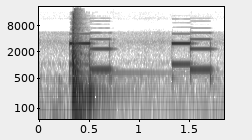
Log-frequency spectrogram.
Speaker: This is acting as a, the panic button thing you push in, and you have got a key to reset it.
